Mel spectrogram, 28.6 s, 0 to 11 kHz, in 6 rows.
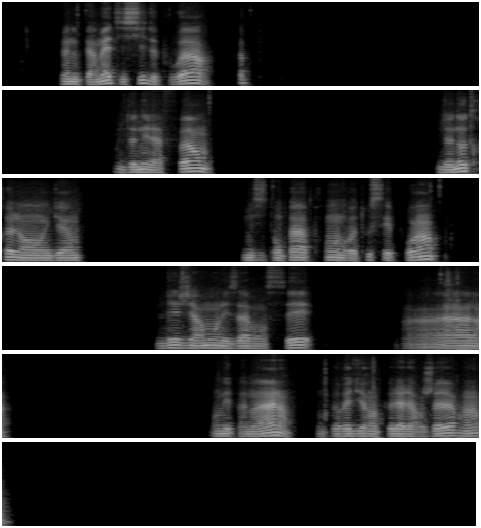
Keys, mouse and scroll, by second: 0.8 click, 1.7 click, 3.1 click, 3.7 click, 4.9 click, 5.7 shift+click, 6.9 click, 9.0-12.2 middle drag, 12.2 click, 13.9 shift+click, 14.6 shift+click, 15.2 shift+click, 16.1 click, 18.9-24.3 middle drag, 24.3 click, 24.8 shift+click, 25.6 click, 27.8 click.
